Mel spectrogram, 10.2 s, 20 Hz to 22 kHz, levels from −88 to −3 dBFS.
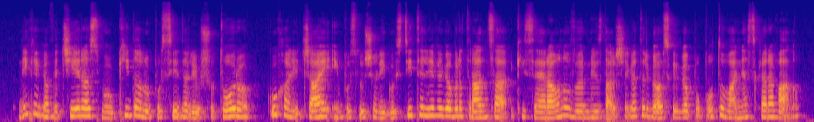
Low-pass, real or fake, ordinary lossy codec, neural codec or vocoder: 19.8 kHz; fake; none; vocoder, 44.1 kHz, 128 mel bands every 256 samples, BigVGAN v2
